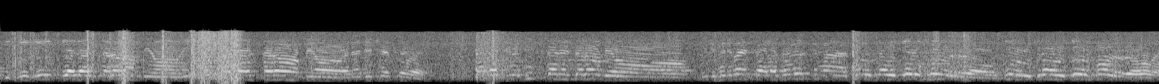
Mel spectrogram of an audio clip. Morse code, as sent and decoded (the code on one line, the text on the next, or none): none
